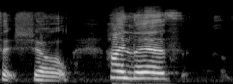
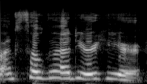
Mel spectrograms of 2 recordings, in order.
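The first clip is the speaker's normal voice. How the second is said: normal talking voice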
